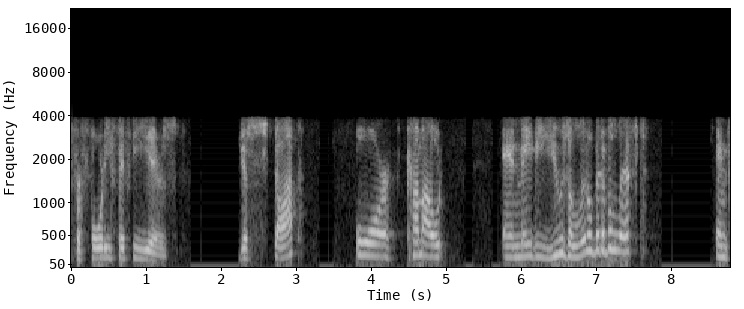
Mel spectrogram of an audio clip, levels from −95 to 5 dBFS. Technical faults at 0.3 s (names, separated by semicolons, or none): GSM full-rate codec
